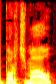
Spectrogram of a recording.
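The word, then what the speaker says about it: Portimão: Alors la bonne prononciation, je crois, il me semble en portugais, c'est Portimao.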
